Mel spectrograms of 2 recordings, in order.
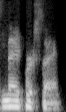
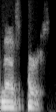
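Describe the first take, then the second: First: The name is given its French pronunciation. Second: The name is given its American pronunciation. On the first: "It's in French" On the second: "Americans pronounce it"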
